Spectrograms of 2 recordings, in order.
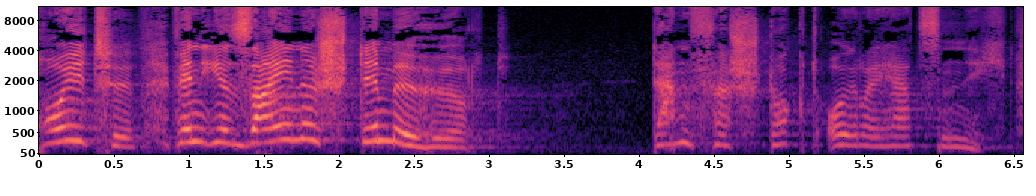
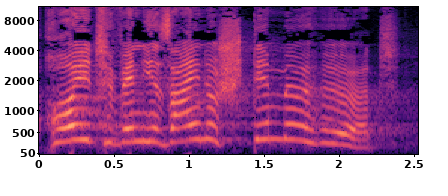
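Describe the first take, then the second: First: Slow, raised solemn reading of the verse; solemn scripture quote. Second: HEUTE hit hard, higher and louder; preaching emphasis on Heute; urgent appeal. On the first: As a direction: read the verse out with weight. Quoting scripture in a preaching voice. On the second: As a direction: press Heute as a call to act now. Repeats verse as urgent appeal. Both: Acted.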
